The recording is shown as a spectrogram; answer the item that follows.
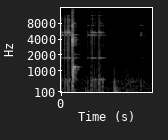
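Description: A blown glass rings with several light, bright clinks close together, then a softer tap and fading chime, faint in an otherwise quiet space.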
